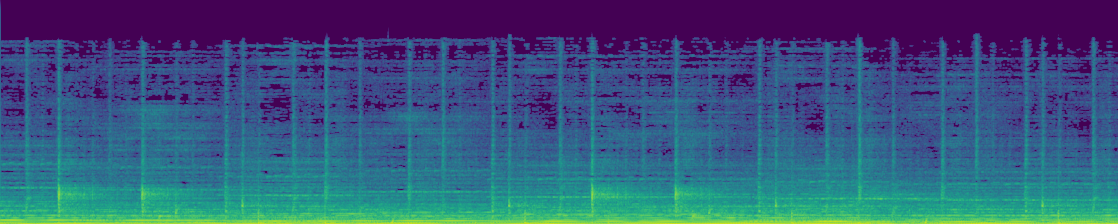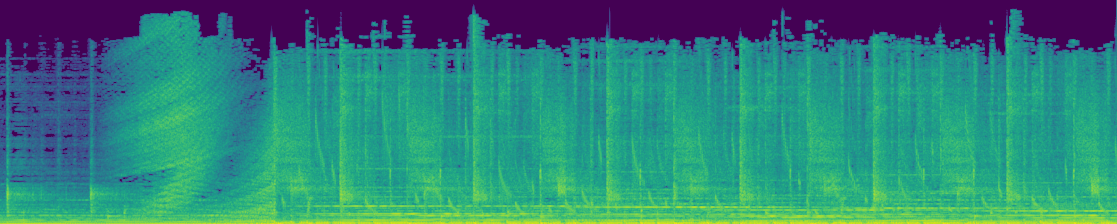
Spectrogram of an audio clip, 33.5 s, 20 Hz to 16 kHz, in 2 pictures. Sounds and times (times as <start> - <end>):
Music: 0.0 - 33.5.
